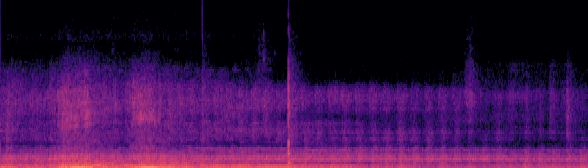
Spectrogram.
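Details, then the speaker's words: Old machine standing unused, oil checked (black, due a change): fires straight away with a quick rev, then drops to a slow steady idle thump with no knocks or misses; normal cold start and idle. "Oh, brilliant. That's a relief."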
